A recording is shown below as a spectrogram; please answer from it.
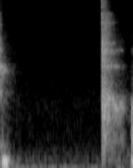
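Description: Dead silence of gated video-call audio after a man's sentence ends. About one and a half seconds in, there is a short sharp noise that fades quickly, just before his voice returns.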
